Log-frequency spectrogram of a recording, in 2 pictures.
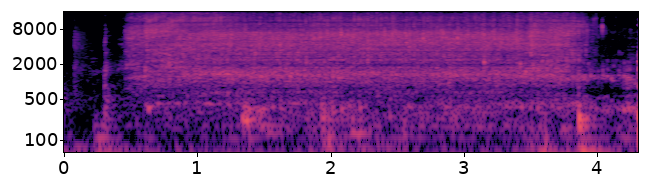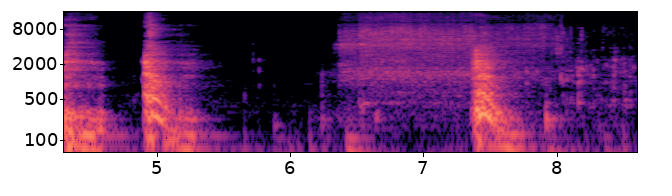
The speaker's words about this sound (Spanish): Y en medio del directo voy a tener que tomar agua. Así no queda de otra, señores. A buscar la solución. Voy a seguir haciendo el directo, pero primero voy a tomar agua.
